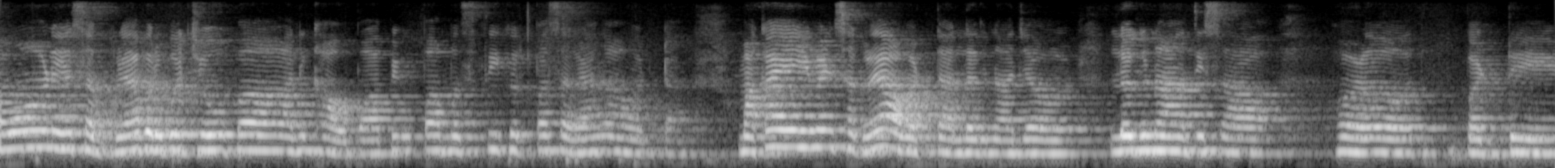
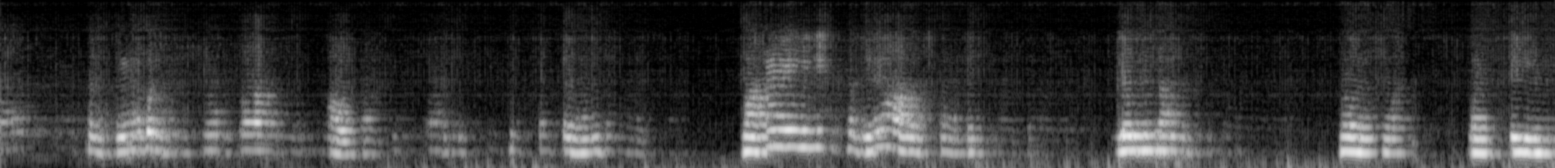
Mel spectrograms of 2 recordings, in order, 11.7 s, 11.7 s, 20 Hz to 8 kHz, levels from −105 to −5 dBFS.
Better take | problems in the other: first | noise reduction (neural mask model DeepFilterNet 3)

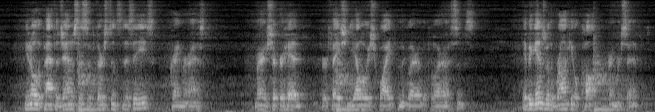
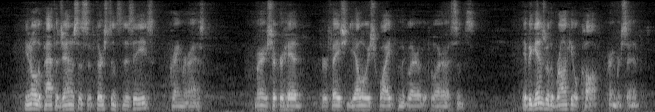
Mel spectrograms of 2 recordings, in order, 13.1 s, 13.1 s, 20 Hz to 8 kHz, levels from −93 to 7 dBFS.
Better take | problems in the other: second | background sound (Drum); 14 dB below the speech // room echo; dies away in 0.4 s

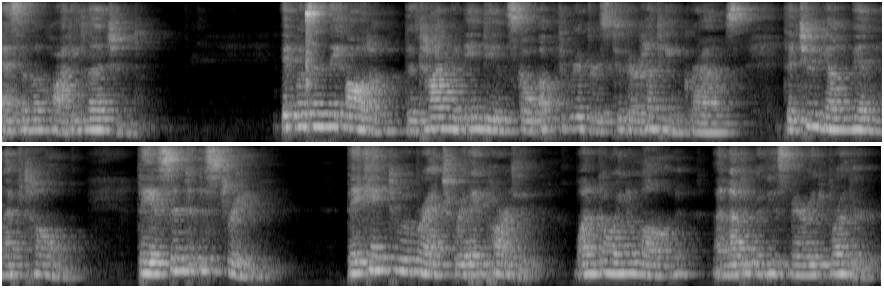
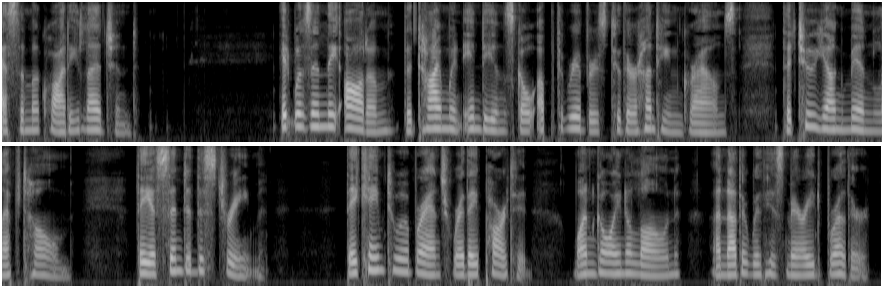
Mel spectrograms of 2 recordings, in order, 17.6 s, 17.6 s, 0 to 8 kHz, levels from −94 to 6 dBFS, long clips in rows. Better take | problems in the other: second | background sound (Tambourine); 4 dB above the speech // room echo; dies away in 0.6 s

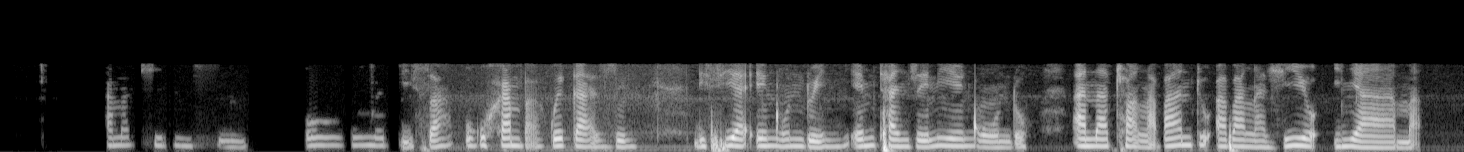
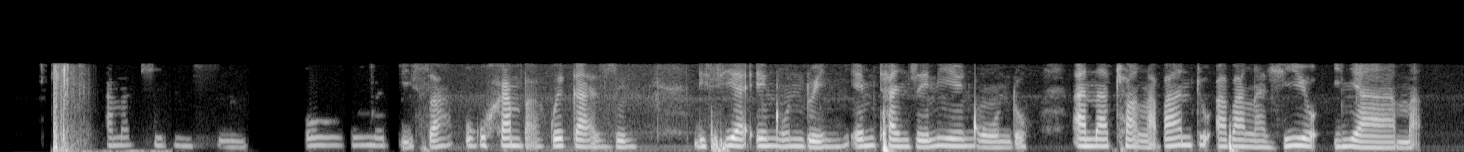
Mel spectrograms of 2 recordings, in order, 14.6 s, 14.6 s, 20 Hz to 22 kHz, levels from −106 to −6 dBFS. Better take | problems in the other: first | background sound (Keys jangling); 5 dB below the speech

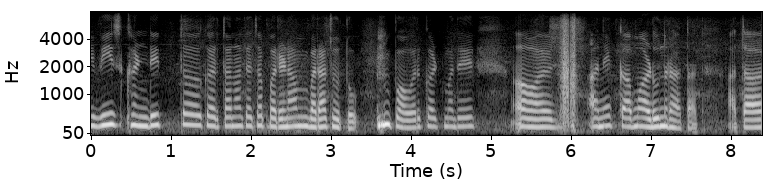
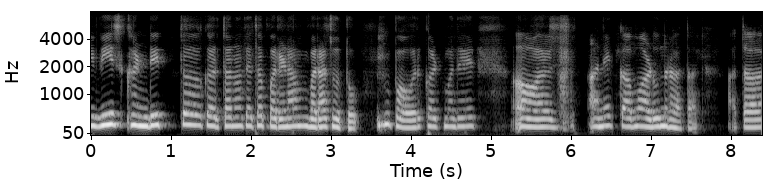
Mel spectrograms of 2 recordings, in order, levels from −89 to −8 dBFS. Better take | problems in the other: first | noise reduction (neural mask model DeepFilterNet 3)

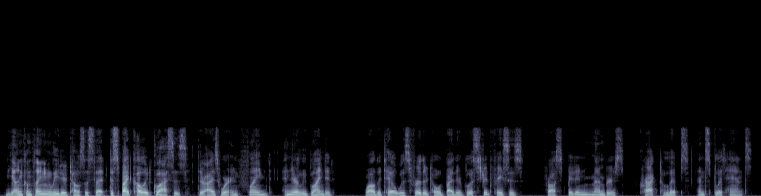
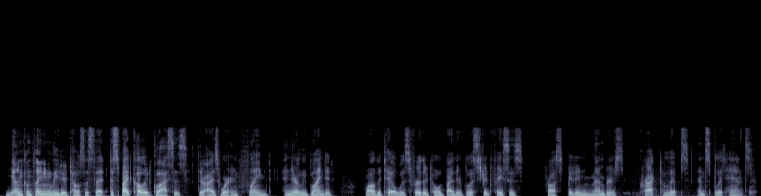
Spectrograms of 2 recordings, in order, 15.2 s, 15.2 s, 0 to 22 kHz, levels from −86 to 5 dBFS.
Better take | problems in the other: first | noise reduction (neural mask model Resemble Enhance denoiser)

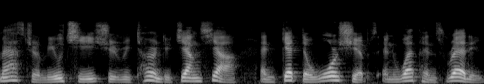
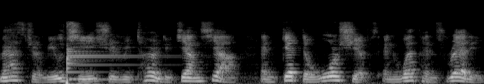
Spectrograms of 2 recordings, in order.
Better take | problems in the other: first | background sound (Dishes, pots, and pans); 11 dB below the speech // room echo; dies away in 0.2 s

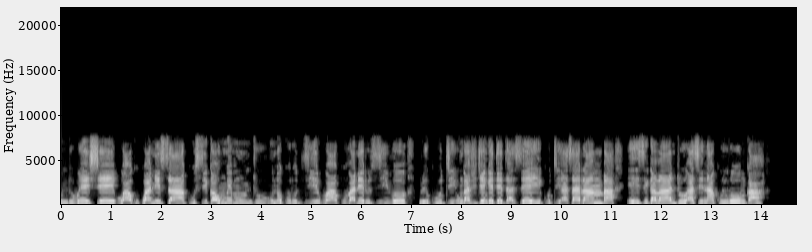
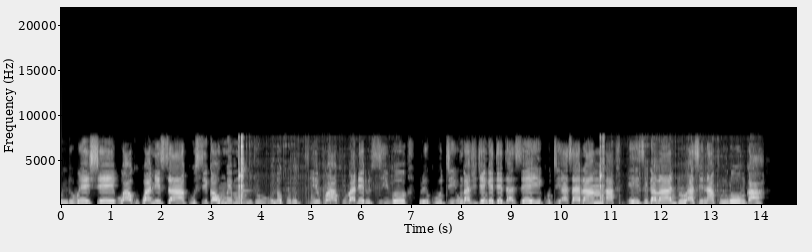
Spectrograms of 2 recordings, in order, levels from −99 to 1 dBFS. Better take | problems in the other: first | noise reduction (neural mask model RNNoise)

